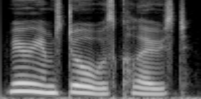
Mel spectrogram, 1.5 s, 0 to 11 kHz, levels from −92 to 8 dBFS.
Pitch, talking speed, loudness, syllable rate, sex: 220 Hz, 160 wpm, -15 LUFS, 4.4 syllables/s, female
